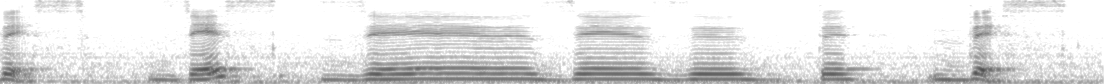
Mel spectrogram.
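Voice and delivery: soft "This" and buzzing "z" with the tongue between the teeth; voiced th drill. Shown as a demonstration. Teacher drilling the voiced th of this, softly. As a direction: repeat "This" and "z" with a buzz. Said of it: "esse é o som".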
